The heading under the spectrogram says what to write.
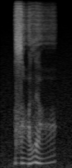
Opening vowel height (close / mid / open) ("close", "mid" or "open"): open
